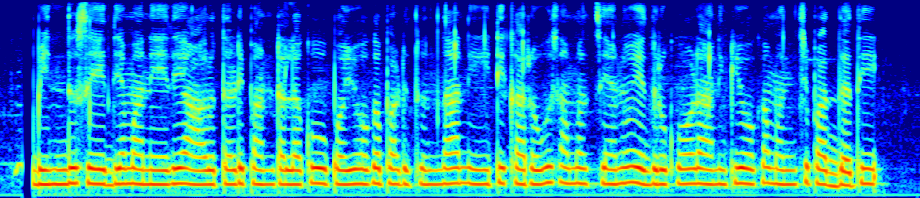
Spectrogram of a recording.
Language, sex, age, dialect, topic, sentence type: Telugu, female, 18-24, Telangana, agriculture, question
